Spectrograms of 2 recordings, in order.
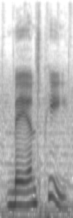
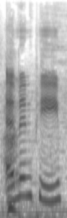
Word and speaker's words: M&P: Some people think that's pronounced MAND-P. It's not. M&P.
